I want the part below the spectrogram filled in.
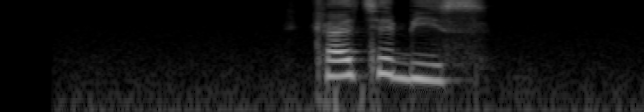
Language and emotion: Russian, neutral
